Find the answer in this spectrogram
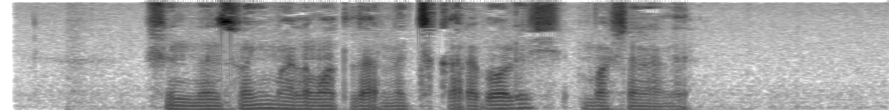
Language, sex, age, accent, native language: Uzbek, male, 18-24, Farg'ona, Uzbek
